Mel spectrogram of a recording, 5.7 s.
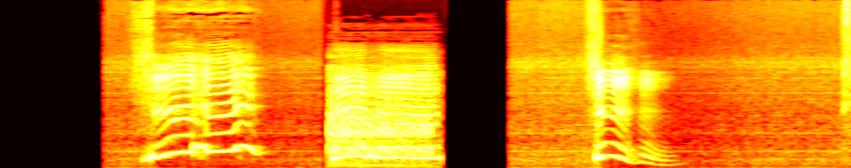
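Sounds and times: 
person humming: 0:00.9 - 0:03.0, 0:03.9 - 0:04.6.

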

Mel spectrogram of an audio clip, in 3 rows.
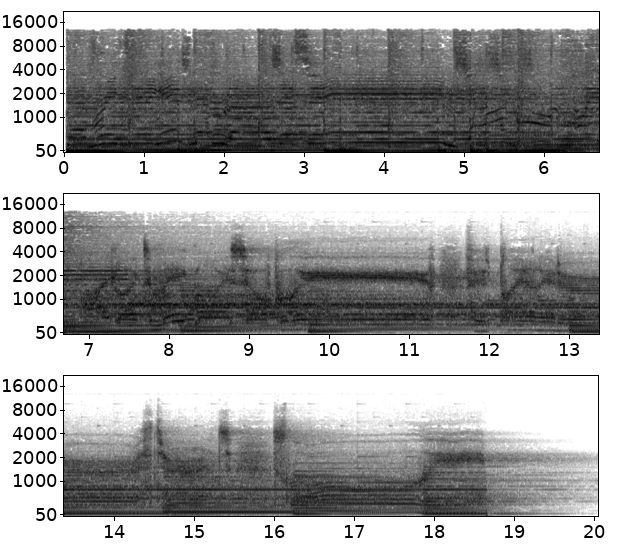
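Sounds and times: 
slowed sad music: 0:00.0 - 0:19.6.

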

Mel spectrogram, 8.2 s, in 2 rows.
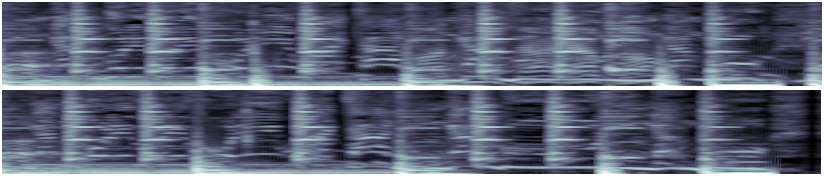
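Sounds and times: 
Brazilian phonk music: 0:00.0 - 0:08.1.

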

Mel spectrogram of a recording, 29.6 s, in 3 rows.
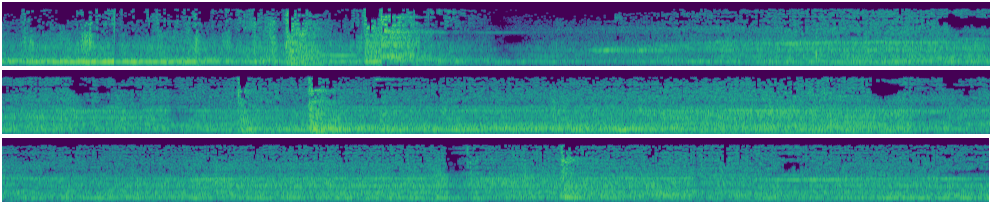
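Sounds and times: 
elevator machinery in the machine room: 0:00.0 - 0:29.6.

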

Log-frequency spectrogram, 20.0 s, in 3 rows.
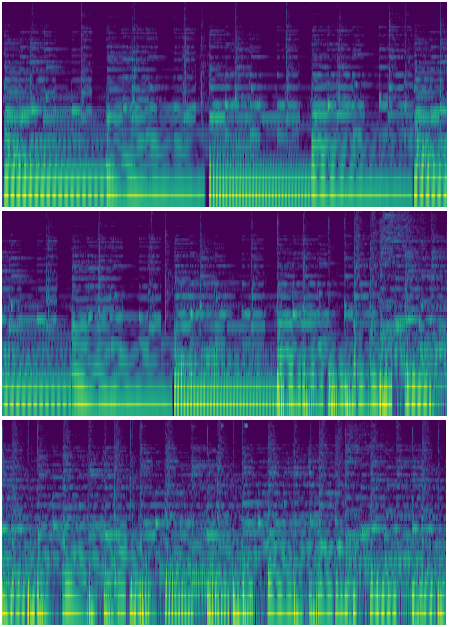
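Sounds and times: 
advertisement background music: 0:00.0 - 0:20.0.

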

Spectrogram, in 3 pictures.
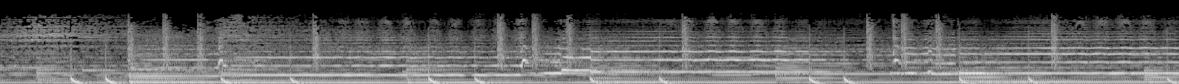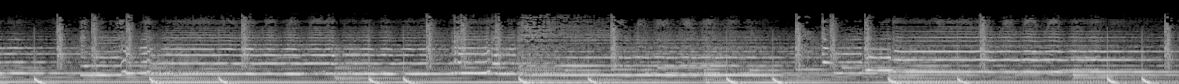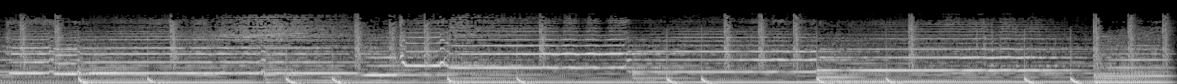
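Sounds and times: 
flute: 0:00.0 - 0:35.3.

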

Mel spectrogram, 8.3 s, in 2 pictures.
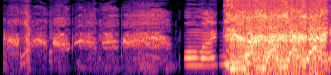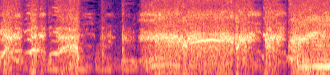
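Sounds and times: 
person laughing loudly: 0:00.0 - 0:02.1, 0:02.8 - 0:08.1.

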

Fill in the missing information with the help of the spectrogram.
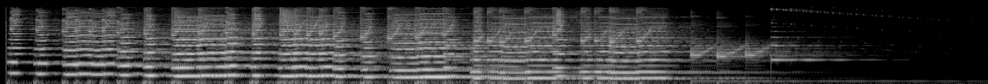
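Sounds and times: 
circus tune: 0:00.1 - 0:09.1.

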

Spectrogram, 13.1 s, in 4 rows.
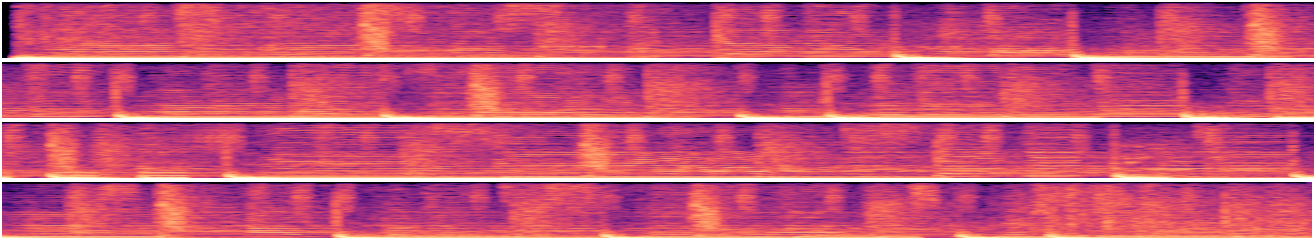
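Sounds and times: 
drill music remix: 0:00.0 - 0:13.1.

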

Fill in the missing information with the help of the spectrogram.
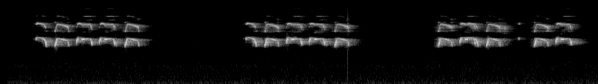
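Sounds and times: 
short mouse squeak: 0:00.4 - 0:01.5, 0:02.5 - 0:03.6, 0:04.4 - 0:05.9.

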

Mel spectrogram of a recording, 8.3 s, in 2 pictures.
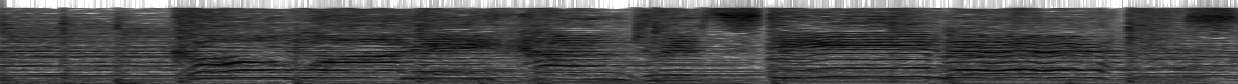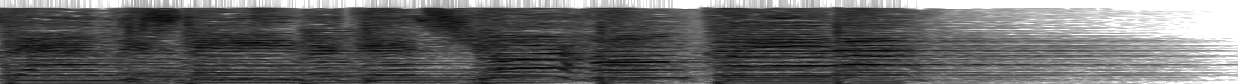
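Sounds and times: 
jingle: 0:00.6 - 0:08.0.

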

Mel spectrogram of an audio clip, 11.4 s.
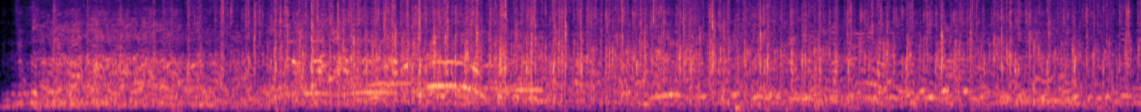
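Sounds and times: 
people laughing: 0:00.0 - 0:11.4
applause: 0:00.3 - 0:11.4.

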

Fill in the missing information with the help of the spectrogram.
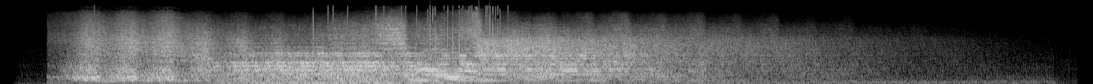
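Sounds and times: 
scary sound: 0:00.5 - 0:10.0.

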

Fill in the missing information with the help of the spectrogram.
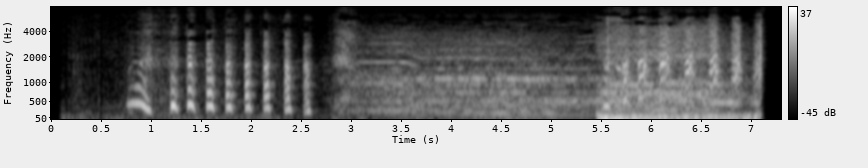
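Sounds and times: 
evil laugh: 0:00.9 - 0:02.7, 0:05.4 - 0:07.2.

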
